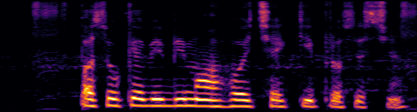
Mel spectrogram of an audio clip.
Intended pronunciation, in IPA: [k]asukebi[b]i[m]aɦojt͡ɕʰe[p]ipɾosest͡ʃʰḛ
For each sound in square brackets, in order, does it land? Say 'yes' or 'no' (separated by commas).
no, yes, yes, no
